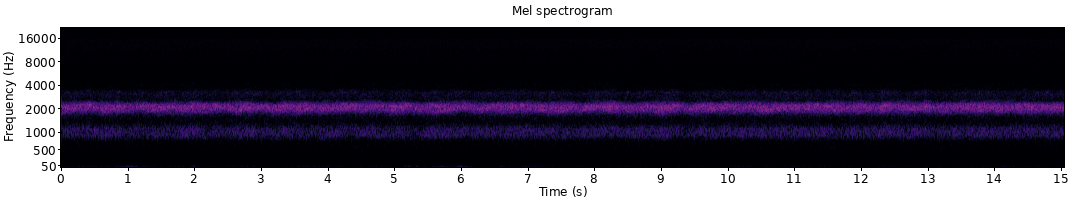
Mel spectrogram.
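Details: Spring wetland frog chorus from a live, unlooped recording. Countless callers blend into a constant, shimmering trill with a higher and a lower tone, holding an even level throughout, and nothing else stands out.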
